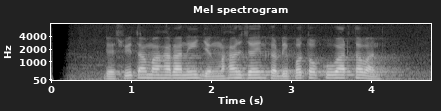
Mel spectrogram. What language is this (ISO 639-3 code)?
sun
